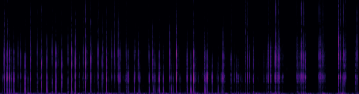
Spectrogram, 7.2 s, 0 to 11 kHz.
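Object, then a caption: Milk chocolate bar. Long acrylic nails rapidly tap and scratch the squares of an unwrapped Roshen milk chocolate bar, a solid slab held in hand. The result is a quick, dense stream of short, dry, bright clicks and scratchy strokes centered around 2 kHz, over a faint steady low hum.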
